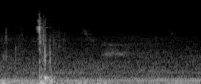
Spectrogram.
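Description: A single sharp click about half a second in as a propeller blade pin is pulled and the blade comes free of the hub, over a steady low machine hum.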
